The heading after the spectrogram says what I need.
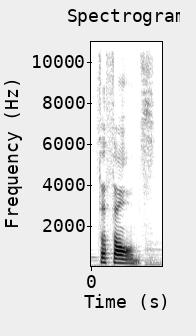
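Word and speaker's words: Thutmose: Wait, no, hold on, I mispronounced that. Was the child of Pharaoh Thothomes.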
